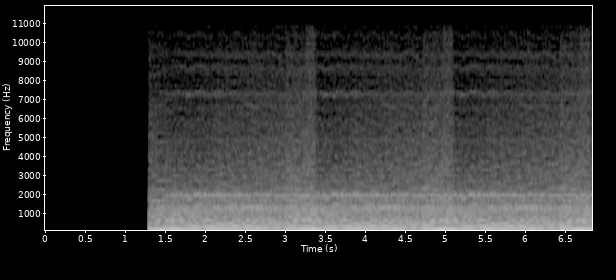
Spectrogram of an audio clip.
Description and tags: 140 bpm sound fx 8
140 bpm dubstep sound fx
140-bpm, dubstep, sound-fx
